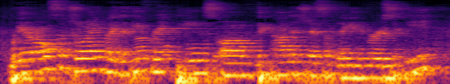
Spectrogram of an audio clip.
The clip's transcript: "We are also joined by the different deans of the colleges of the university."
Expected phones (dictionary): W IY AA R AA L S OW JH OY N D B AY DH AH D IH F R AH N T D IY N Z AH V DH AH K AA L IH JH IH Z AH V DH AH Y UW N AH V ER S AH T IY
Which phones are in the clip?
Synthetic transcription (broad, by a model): W IY AA R AA L S OW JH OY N B AY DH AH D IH P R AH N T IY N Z AH V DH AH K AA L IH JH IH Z AH V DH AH Y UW N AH V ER S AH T IY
